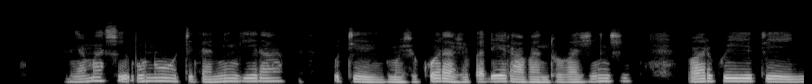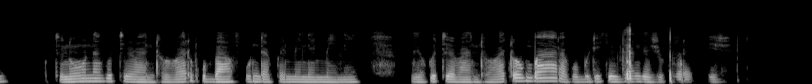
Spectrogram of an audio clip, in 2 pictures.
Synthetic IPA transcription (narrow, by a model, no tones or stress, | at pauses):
ɲamaʃḭʔuno̞tikaniŋɡiɾa | kutimuʐiko̞̰ɾaʐe̞paɗe̞ɾaʋantʰuʋaʒind͡ʒi | ʋaɾikuiete̞ji | tino̞ːnakutiʋantʰuʋaɾikuɓafundakwe̞me̞ne̞me̞ne̞ŋɡe̞kutiʋantʰuʋato̞mɡaɾakuɓuɗikid͡zaŋɡe̞ʐiko̞ɾa̰iːʐi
